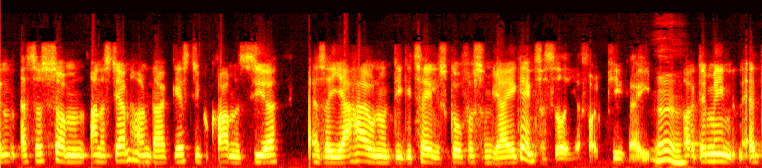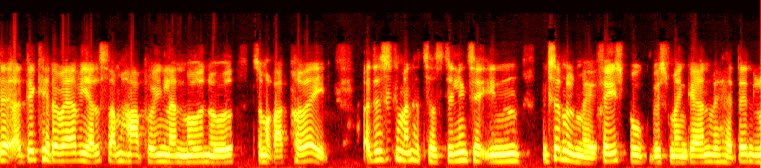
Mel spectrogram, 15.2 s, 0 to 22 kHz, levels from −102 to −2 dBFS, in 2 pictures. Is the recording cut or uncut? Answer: uncut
